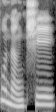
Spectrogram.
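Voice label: bu neng chi, Taiwan Mandarin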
